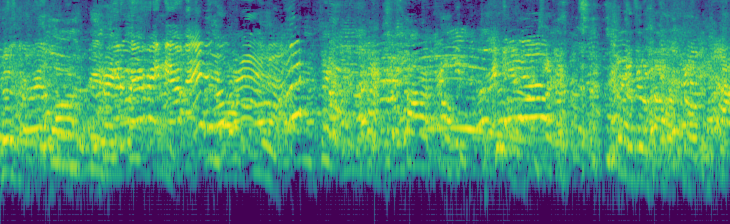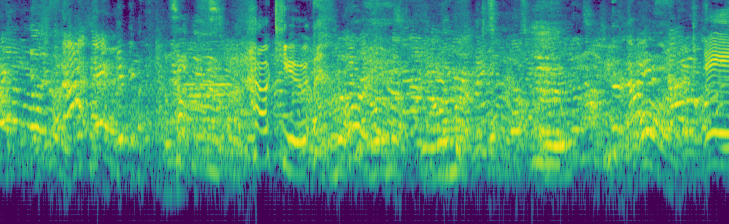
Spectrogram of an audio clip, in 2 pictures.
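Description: Several people talking over one another around a table: steady, lively group chatter.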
